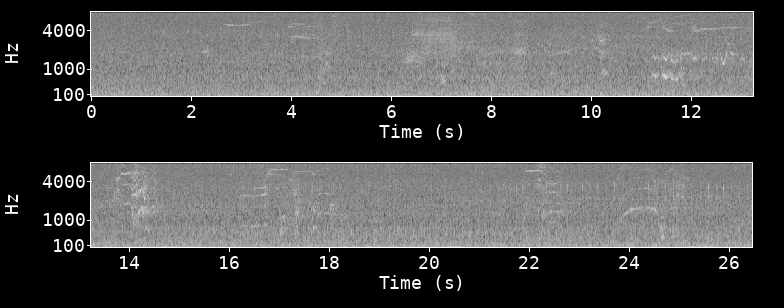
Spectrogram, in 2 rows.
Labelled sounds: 2.6	4.6	killer whale, northern resident, G clan, 3.0 to 5.6 kHz
6.3	6.6	killer whale, northern resident, G clan, 1.2 to 1.7 kHz
7.5	7.9	killer whale, northern resident, G clan, 7.1 to 7.7 kHz
11.4	13.0	killer whale, northern resident, G clan, 1.2 to 4.5 kHz
13.8	14.4	killer whale, northern resident, G clan, 0.80 to 5.8 kHz
16.2	18.1	killer whale, northern resident, G clan, 0.80 to 6.4 kHz
21.9	22.6	killer whale, northern resident, G clan, 1.2 to 6.1 kHz
23.8	24.6	killer whale, northern resident, G clan, 1.0 to 4.8 kHz

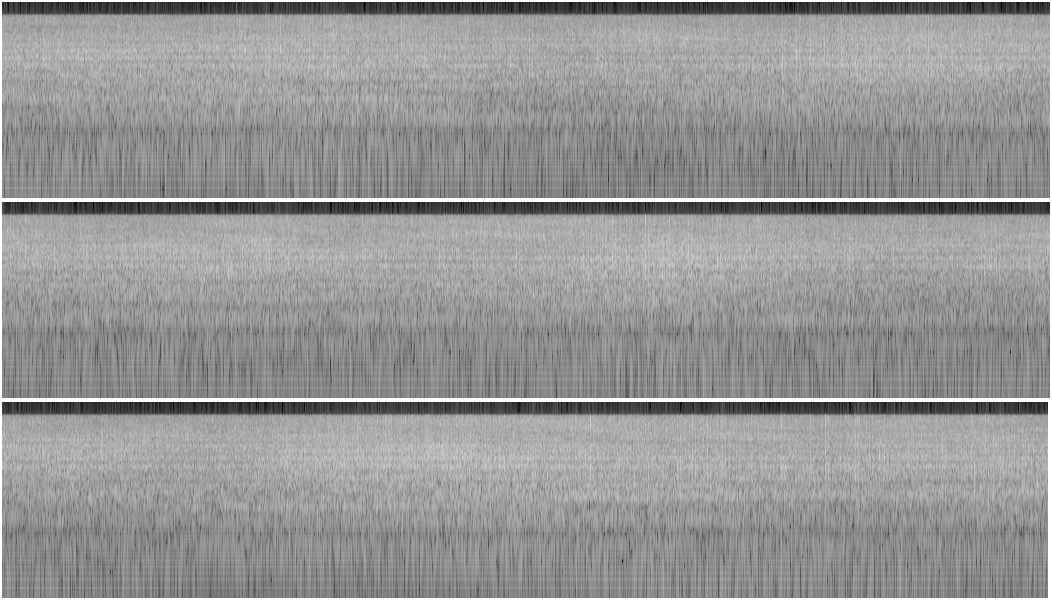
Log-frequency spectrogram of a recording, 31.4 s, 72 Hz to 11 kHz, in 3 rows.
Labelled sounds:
11.3	11.5	vessel noise, 5.8 to 6.0 kHz
16.2	16.5	vessel noise, 2.3 to 2.7 kHz

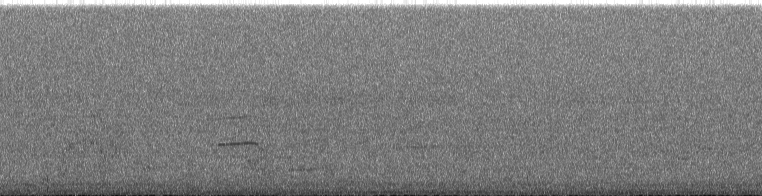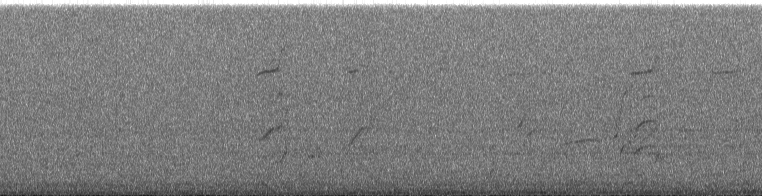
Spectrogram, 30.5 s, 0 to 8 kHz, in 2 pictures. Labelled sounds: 20.3	21.0	killer whale, 1.4 to 6.0 kHz
27.4	28.4	killer whale, 0.95 to 5.8 kHz

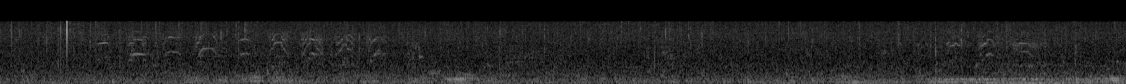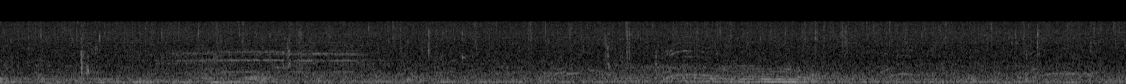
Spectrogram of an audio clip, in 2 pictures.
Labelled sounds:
13.3	13.9	humpback whale, 1.1 to 1.9 kHz
17.9	18.2	humpback whale, 1.5 to 1.9 kHz

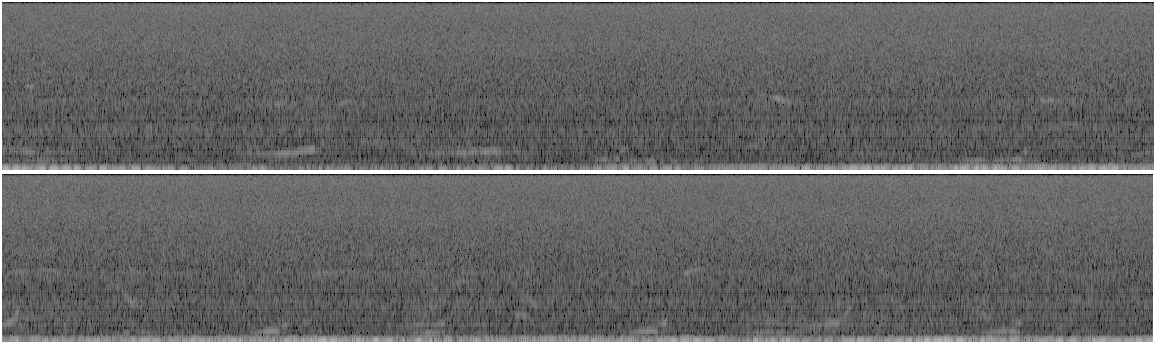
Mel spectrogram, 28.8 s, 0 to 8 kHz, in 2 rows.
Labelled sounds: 9.6	9.9	humpback whale, 1.2 to 1.4 kHz

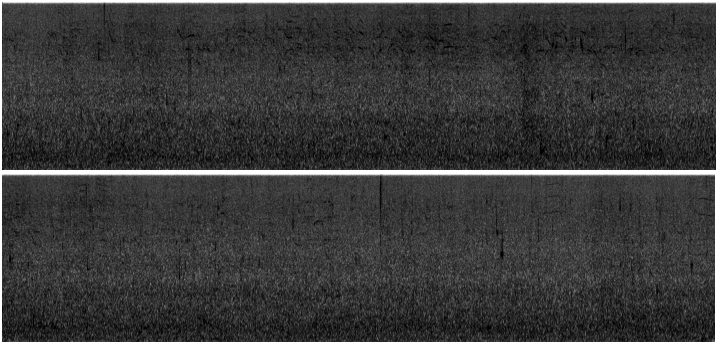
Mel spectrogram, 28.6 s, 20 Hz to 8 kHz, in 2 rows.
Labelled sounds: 3.9	4.2	Pacific white-sided dolphin, 3.2 to 3.8 kHz
4.7	5.0	Pacific white-sided dolphin, 4.4 to 5.0 kHz
8.5	8.9	Pacific white-sided dolphin, 3.6 to 4.3 kHz
12.0	12.3	Pacific white-sided dolphin, 3.3 to 3.6 kHz
25.1	25.5	Pacific white-sided dolphin, 3.8 to 6.7 kHz
28.2	28.5	Pacific white-sided dolphin, 3.7 to 5.1 kHz

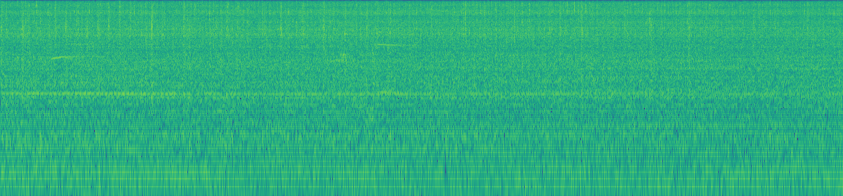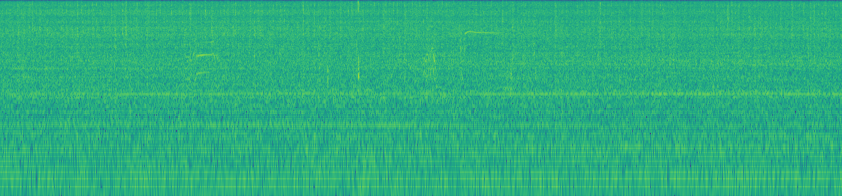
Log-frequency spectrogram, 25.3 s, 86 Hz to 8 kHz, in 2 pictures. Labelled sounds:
5.6	6.0	killer whale, Bigg's (transient), 2.8 to 2.9 kHz
19.6	20.1	killer whale, Bigg's (transient), 3.6 to 3.8 kHz

